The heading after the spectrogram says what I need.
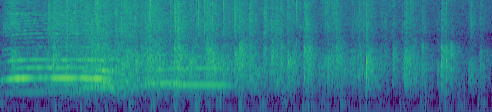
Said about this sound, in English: I think this guy deserves another round of applause, please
